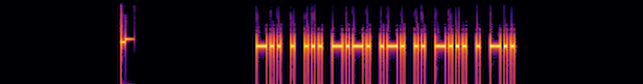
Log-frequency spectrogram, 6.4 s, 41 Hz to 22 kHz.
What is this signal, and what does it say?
Morse code, heard as a keyed tone, about 34 wpm, 700 Hz. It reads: DESCRIBED
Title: ED Suffix - Top 100 Words with Base Words 35wpm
